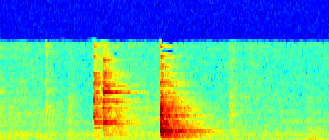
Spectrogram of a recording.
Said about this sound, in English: So from there, I'm just gonna cut just a little bit of rind off of one of my limes.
